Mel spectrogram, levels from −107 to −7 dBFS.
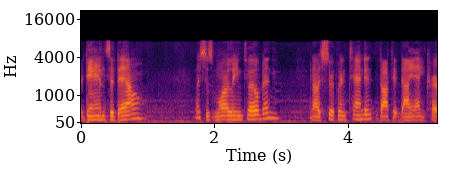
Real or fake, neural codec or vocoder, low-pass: fake; codec, 16 kHz in and 24 kHz out, 0.6 kbps, FireRedTTS-2 codec; 7.2 kHz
